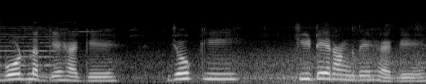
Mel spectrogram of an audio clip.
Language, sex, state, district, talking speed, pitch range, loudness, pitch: Punjabi, female, Punjab, Kapurthala, 125 wpm, 175-250 Hz, -18 LUFS, 225 Hz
